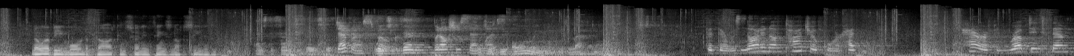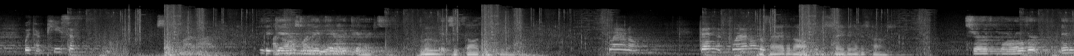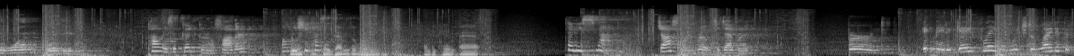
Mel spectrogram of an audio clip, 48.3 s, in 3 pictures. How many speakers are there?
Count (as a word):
five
